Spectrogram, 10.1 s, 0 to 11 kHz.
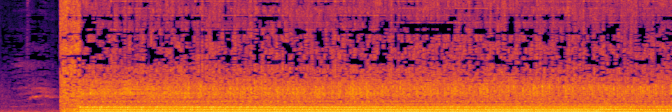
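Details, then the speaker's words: Mitsubishi L300 diesel freshly rebuilt after heavy blow-by (ring gap 5 mm), first run-in the day after assembly, not yet tuned; catches quickly and settles into a steady clatter with firm rumble, a slight puffing owner suspects is air filter or exhaust. "Ini hidupnya kemarin sore, ini akan kita rem sampai nanti sore. Untuk selanjutnya besok akan kita setel."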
